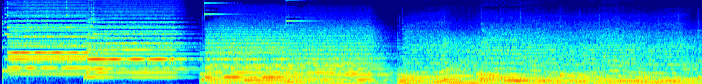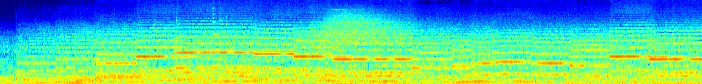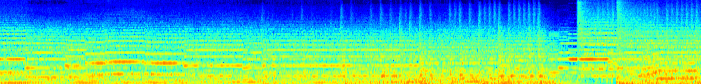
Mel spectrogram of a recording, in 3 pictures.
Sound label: BGM Opening; rpg spatiotemporal story taiyo project android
